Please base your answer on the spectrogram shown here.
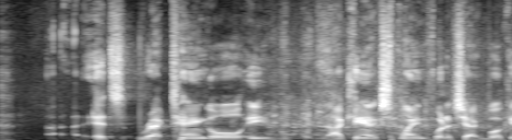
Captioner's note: congregation laughing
